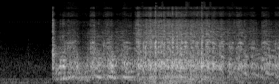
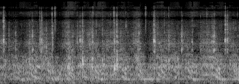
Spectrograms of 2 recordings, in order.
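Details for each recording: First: Abandoned 1977 Chevy Camaro on booster with carb cleaner: fast, uneven cranking with weak catches that never take hold. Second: Abandoned 1977 Chevy Camaro, starter working after a screwdriver fix for a suspected poor connection: fast, even cranking with spark plugs out and no firing, air shooting from a plug hole. The engine turns freely and has compression.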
